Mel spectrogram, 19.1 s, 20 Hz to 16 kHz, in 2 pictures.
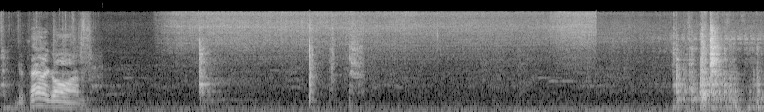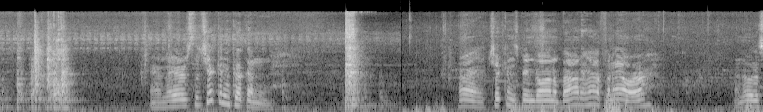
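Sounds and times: meat sizzling on a grate: 1.9s - 14.6s
rapid rattling sizzle: 1.9s - 14.6s.

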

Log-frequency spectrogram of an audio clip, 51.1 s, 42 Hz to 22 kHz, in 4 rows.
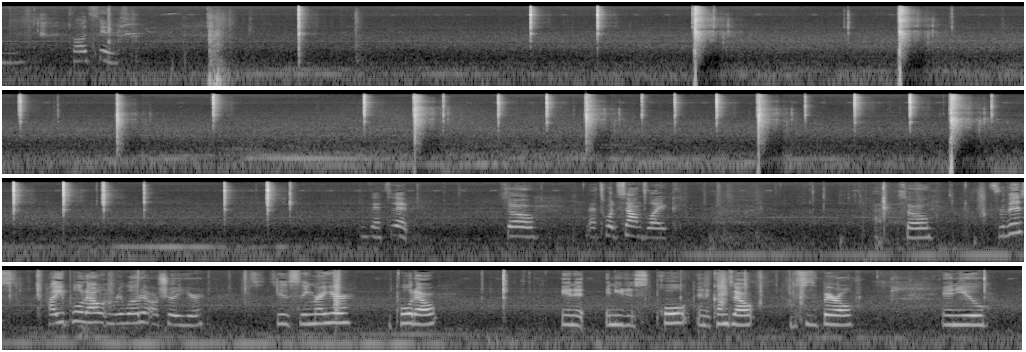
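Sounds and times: toy cap gun cracks: 6.6s - 6.8s, 8.6s - 9.2s, 13.0s - 13.2s, 15.4s - 15.6s, 19.0s - 27.5s, 28.3s - 29.3s.

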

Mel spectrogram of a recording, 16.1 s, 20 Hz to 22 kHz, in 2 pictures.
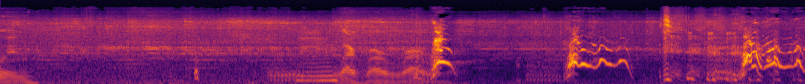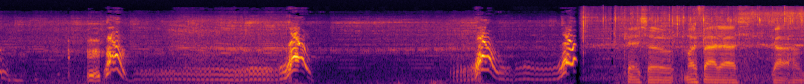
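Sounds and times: small dog yipping and howling: 4.1s - 4.7s, 5.6s - 6.4s, 7.4s - 8.2s, 10.8s - 11.2s, 12.8s - 13.9s.

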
